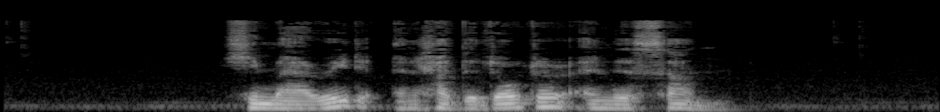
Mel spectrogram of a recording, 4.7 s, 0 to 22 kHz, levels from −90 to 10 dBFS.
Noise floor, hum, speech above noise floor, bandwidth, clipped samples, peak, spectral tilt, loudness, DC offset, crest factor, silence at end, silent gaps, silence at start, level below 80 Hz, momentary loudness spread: -64 dBFS; none; 41 dB; 11.5 kHz; under 0.1%; -6 dBFS; -7 dB/octave; -25 LUFS; under 0.1%; 20 dB; 1.05 s; none; 1.15 s; -48 dBFS; 12 LU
